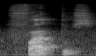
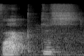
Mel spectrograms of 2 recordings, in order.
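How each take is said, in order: First: The word has no k sound before the t. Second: The word has a k sound before the t. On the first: This is the Brazilian form. "No Brasil" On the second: This is the Portuguese form. "em Portugal"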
